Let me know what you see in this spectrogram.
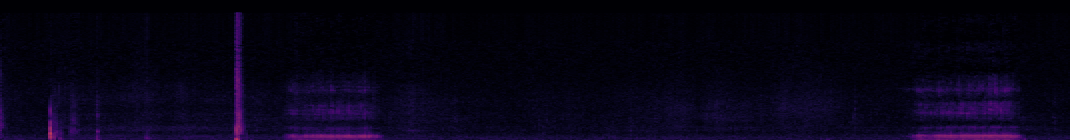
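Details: Boston Terrier sleeping in a quiet room, giving two loud, rattling snores about six seconds apart; snoring.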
